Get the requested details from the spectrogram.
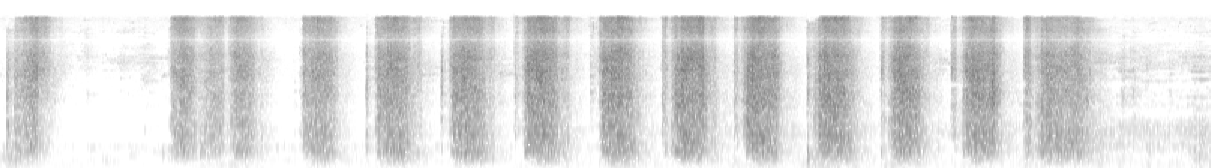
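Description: A small brown and white foot-shaped textile pile rug, lightly soaped, is scrubbed vigorously with a plastic bristle brush. Fourteen steady, rhythmic bursts of bright, hissing bristle scrubbing follow one another, about two per second, with brief quiet gaps between strokes.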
